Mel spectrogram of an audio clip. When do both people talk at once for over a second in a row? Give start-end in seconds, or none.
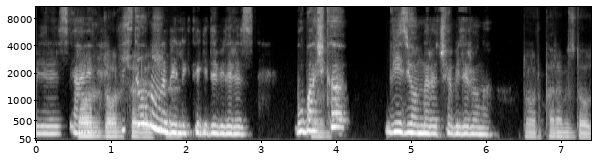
0.6-2.0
